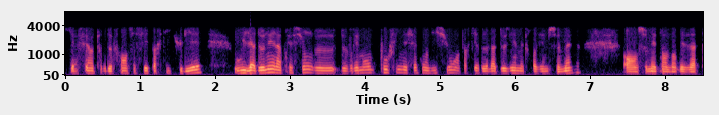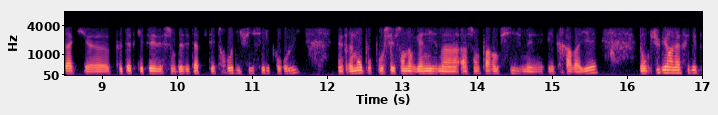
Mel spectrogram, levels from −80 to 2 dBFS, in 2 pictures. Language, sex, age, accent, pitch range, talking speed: French, male, 40-59, French, 110-135 Hz, 220 wpm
